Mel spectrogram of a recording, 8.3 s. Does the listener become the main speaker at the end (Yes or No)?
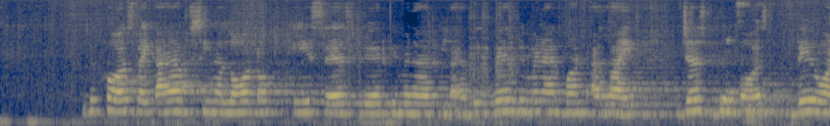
No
